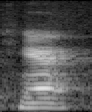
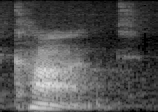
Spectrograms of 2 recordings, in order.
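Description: First: It is said with an American accent. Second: It is said with a British accent. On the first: "American English can't" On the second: "British English, you say is can't"

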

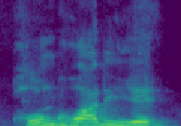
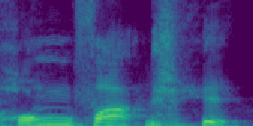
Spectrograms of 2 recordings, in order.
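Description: First: The first two syllables start with h sounds. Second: The first two syllables start with f sounds. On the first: The speaker calls it right. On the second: The speaker calls it wrong.

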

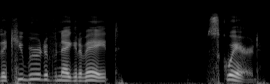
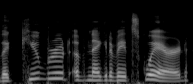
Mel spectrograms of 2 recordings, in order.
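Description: First: A break falls before 'squared', grouping 'cube root of negative 8'. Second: A break falls after 'root of', grouping 'negative 8 squared'. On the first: The cube root is taken first, then the result is squared. "I can take the cube root first and then square the answer" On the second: The number is squared first, then the cube root is taken. "I don't know if you can hear the difference in my tone"

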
